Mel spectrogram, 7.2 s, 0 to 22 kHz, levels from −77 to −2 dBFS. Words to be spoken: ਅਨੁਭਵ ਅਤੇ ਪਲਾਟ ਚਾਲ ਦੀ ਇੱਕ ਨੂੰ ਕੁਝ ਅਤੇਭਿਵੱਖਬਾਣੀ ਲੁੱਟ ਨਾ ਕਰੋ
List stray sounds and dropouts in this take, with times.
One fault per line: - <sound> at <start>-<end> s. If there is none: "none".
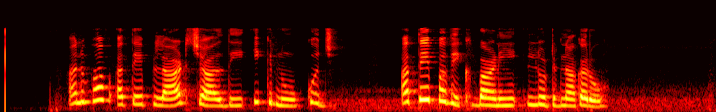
none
